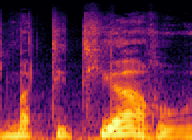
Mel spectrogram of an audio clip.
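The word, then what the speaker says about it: מתתיהו: to hebrew okay but is matityahu this is the pronunciation in hebrew of your name and as i've told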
